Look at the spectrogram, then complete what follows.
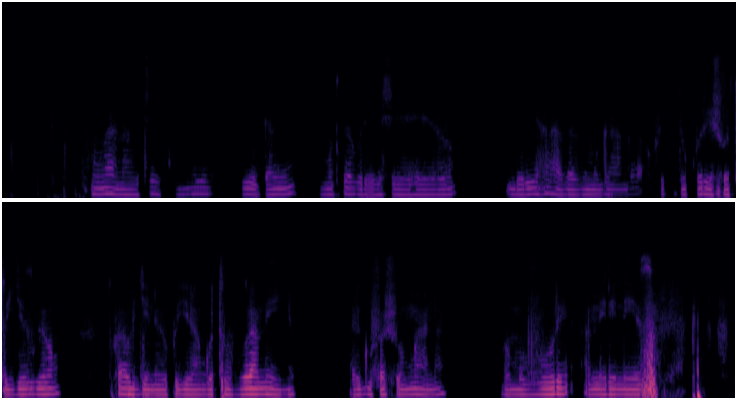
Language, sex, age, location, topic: Kinyarwanda, male, 25-35, Kigali, health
